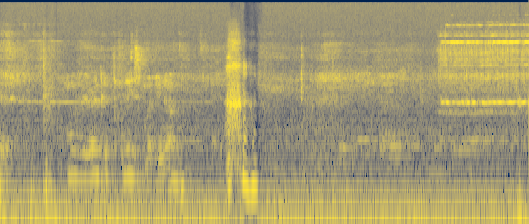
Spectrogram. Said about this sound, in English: Answer your phone, god damn it, it's your wife.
